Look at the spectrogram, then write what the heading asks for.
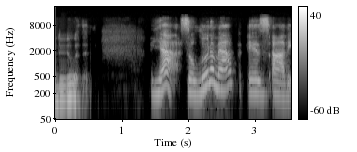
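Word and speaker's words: LunaH-Map: Yeah, so LunaMap is the H is silent. It's Luna H map, but the H is silent because we're looking for it.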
